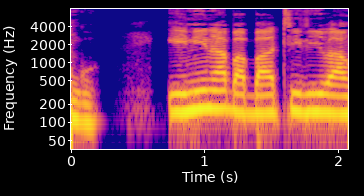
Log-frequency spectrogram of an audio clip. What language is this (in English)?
Shona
